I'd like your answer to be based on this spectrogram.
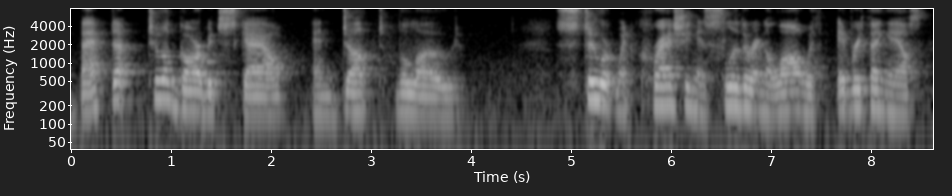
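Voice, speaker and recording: Low-voiced woman reading a storybook. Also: roomy sound. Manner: expressive, storytelling. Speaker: teacher reading aloud. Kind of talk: children's book read-aloud.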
